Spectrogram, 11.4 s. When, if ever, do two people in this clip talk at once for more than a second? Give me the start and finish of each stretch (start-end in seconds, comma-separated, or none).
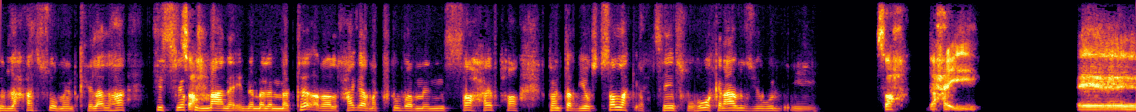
none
